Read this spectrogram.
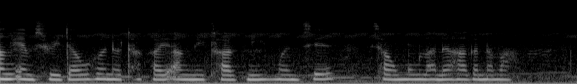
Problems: constant background noise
